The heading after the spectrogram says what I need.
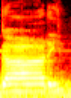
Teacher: Ada juga huruf D, dimana accent huruf D di India itu kadang mereka jadi kayak R. Kayak misalkan waktu itu aku sempat belajar bahasa Hindinya mobil itu gari, jadi G-A-D-I, tapi dibacanya tuh gari, kayak ada R-nya gitu kan, gari.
